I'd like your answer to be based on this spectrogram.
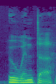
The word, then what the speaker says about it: Uinta: Uinta.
